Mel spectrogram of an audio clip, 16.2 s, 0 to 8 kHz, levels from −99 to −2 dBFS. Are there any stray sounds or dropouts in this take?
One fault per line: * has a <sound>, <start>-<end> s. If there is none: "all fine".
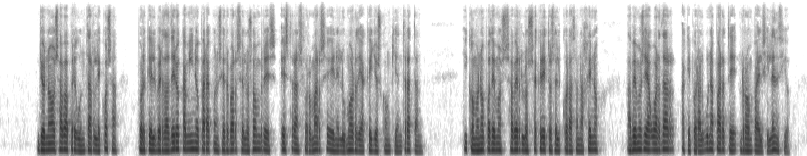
all fine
